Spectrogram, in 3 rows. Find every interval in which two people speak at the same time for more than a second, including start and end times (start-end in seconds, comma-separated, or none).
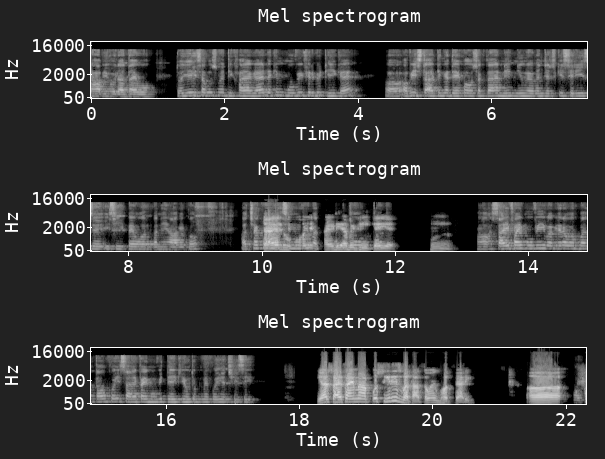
10.1-11.9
